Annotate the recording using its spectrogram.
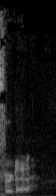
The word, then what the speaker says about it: Ephrata: It's Ephrata. – Ephrata? – It's spelled Ephrata, but it's Ephrata, yeah.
